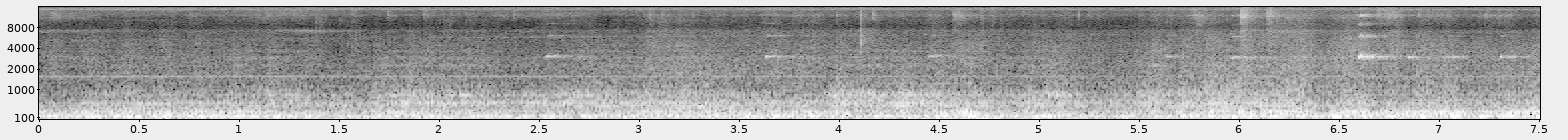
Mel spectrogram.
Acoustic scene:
subway train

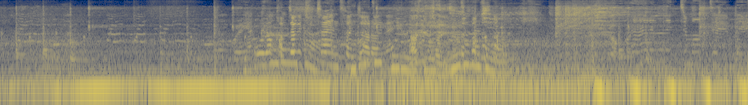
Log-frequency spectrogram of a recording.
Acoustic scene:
car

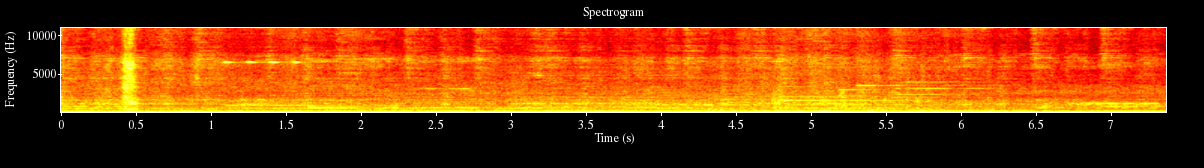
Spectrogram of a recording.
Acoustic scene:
car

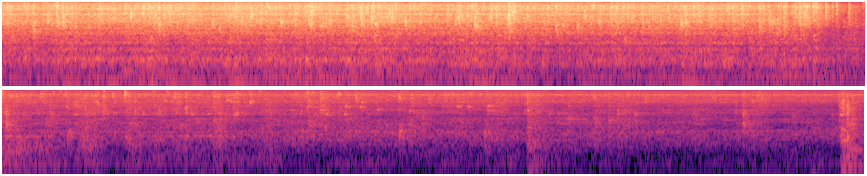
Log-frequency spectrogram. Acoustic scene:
kitchen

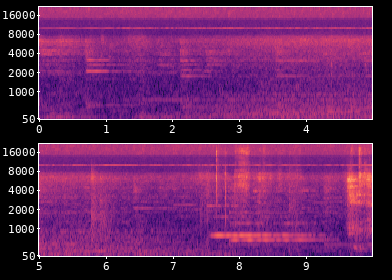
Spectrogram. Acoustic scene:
elevator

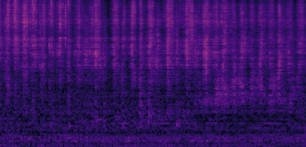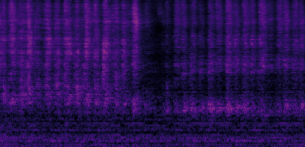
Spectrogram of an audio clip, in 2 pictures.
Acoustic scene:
restroom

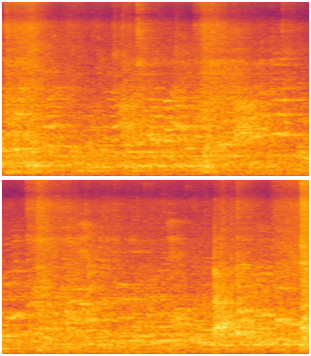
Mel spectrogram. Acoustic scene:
cafe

